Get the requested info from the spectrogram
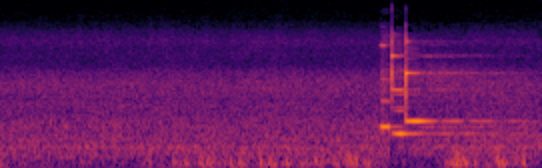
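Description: A short metallic chime-like ring about three seconds in: two quick strikes sounding several clear tones at once, dying away within half a second, over faint room noise.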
